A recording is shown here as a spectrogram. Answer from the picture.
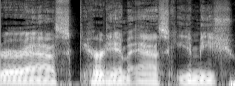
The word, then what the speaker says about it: Yamiche: Of course, that is Yamiche, is apparently how you pronounce it.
